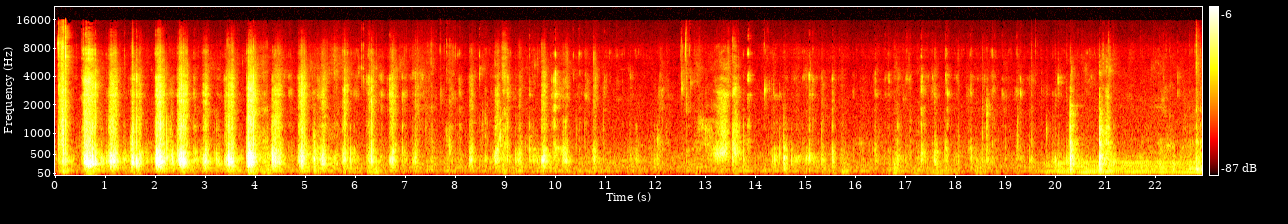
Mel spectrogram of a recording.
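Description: Close-miked chewing and biting of meatballs and flat rice noodles in a spicy sauce, wet mouth sounds at about two strokes a second. The chewing is loudest for the first few seconds, then softer. A single knock comes near the end.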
